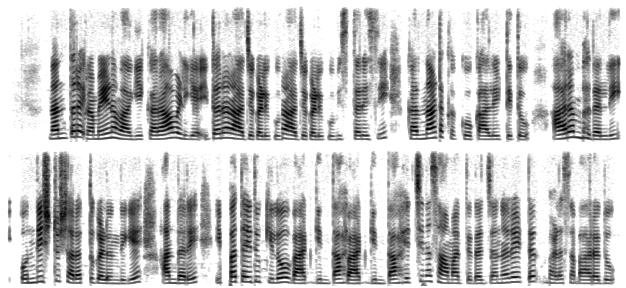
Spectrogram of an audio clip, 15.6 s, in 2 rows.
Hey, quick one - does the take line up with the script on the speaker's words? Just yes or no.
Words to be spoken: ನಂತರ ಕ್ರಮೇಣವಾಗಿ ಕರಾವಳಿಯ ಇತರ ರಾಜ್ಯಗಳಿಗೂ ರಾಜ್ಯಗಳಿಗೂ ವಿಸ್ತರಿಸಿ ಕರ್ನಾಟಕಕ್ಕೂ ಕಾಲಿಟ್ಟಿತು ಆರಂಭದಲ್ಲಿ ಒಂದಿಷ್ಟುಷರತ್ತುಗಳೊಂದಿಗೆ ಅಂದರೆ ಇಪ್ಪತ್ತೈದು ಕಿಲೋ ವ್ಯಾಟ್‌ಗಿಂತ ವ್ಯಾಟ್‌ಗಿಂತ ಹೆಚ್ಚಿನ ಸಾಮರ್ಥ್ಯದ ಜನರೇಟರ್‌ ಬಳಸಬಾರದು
yes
